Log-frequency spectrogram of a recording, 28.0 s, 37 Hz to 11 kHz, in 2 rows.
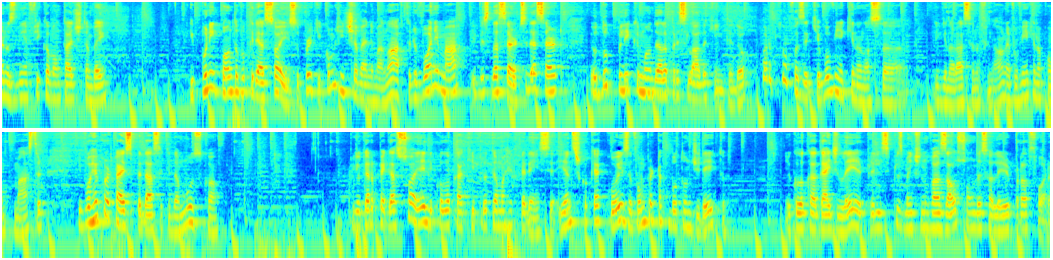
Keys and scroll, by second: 3.0 v, 15.7 ctrl+shift+d, 16.4 ctrl+z, 17.6 ctrl+shift+d, 18.7 ctrl+c, 20.7 ctrl+v.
